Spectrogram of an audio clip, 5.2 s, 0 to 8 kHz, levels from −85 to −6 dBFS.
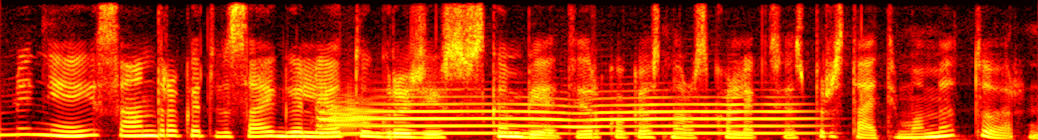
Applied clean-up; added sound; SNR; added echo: none; Trumpet; 3 dB; none.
